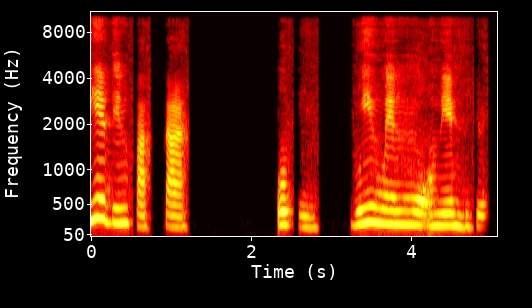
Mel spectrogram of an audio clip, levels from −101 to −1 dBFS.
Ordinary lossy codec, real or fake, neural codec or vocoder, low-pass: none; fake; codec, 44.1 kHz, 1.7 kbps, Pupu-Codec; 9.9 kHz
